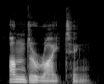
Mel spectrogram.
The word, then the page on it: underwriting: British English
